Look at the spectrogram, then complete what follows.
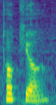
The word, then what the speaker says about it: Tokyo: Oh, so Tokyo, like, you know, is spelled T-O-K-Y-O, but like that spelling would normally indicate a short vowel, so like Tokyo, but it's actually Tokyo. It's To-U-Kyo-U, not Tokyo.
